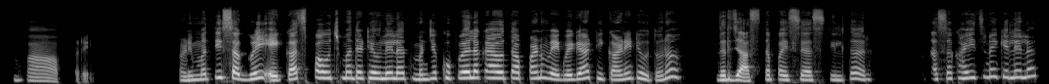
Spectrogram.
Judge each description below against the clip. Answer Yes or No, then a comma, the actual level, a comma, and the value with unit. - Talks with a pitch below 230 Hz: No, very high, 265 Hz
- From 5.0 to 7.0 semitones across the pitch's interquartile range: Yes, average, 5.3 semitones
